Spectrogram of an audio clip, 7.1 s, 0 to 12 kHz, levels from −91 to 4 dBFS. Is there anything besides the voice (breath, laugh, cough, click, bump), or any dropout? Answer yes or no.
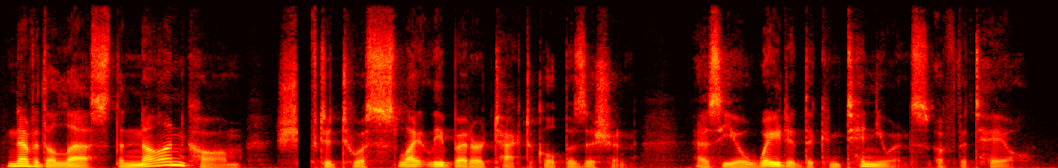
yes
